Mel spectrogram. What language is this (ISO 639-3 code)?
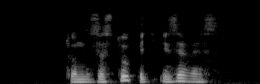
ukr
